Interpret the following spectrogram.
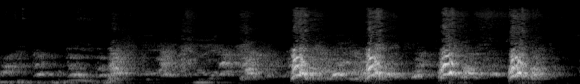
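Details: Cimarrón Uruguayo confronting an intruder on their first meeting, starting with softer yaps and then four loud, harsh barks spaced less than a second apart near the end.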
